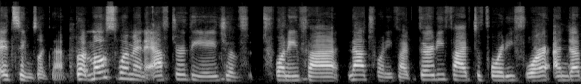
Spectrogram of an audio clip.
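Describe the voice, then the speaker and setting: Her pitch is medium for a woman, and she has an ordinary speaking voice with ordinary pitch variation, talking at a moderate pace in a dry, close sound with no echo. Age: 20s. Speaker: podcast panelist. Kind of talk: heated debate.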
